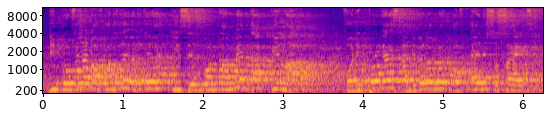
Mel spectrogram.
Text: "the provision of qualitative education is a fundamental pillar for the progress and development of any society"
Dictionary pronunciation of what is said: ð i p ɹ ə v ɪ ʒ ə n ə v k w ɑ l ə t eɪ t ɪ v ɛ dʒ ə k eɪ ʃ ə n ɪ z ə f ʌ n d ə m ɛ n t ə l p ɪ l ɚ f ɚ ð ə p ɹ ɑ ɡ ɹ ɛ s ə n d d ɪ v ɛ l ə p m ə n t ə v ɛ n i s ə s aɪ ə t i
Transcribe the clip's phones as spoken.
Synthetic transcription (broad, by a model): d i p ɹ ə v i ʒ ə n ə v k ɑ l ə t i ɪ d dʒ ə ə ɪ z ə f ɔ n d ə m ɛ n t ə l p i l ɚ f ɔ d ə p ɹ ɑ ɡ ɹ ɛ s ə n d d ɪ v ɛ l ə p m ə n t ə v ɛ n i s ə s aɪ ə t i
